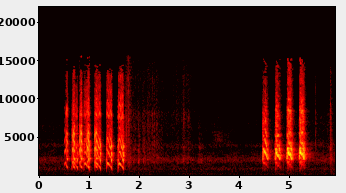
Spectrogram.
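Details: Rose-ringed parakeet (Psittacula krameri), call.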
